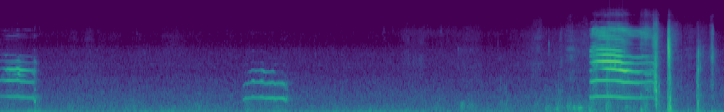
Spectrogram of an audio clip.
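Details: Chatty stray cat in a park: two short, moderate meows early on, then a loud, harsh, wavering meow with bright upper overtones, followed by a few sharp clicks and taps.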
